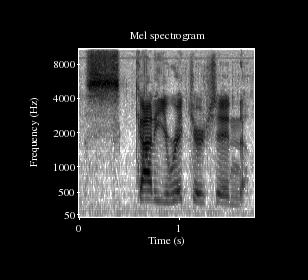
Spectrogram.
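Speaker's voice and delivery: measured announcer read of racer details; race announcer. Acted. Live drag race calling.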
